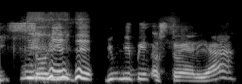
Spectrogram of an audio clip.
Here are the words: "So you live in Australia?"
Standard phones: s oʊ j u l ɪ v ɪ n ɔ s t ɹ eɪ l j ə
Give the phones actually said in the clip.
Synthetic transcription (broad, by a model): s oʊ j u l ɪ p ɪ n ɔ s t ɹ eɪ l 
